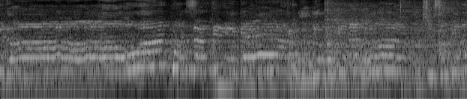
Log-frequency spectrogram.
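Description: Live pop song: a woman singing into a microphone, with long held notes that glide up and down over instrumental backing and cymbal hits.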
